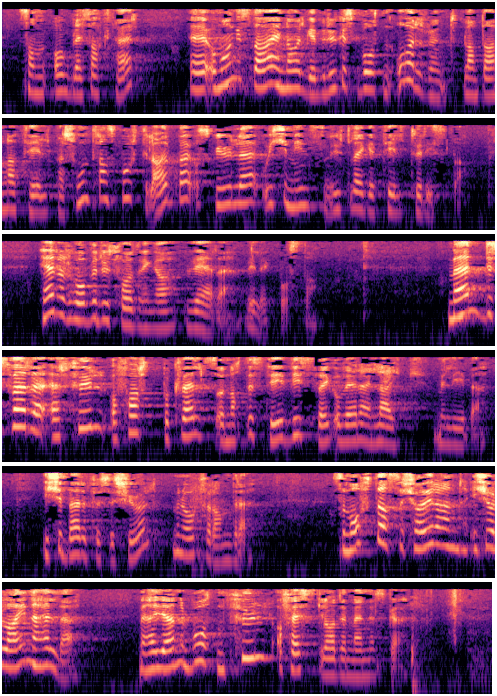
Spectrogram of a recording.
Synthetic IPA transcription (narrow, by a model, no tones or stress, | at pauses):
sɔmoːɡblæɪsɑkt̪hæːɾ | ɔmɑŋːəst̪ɑːəɪnɔɾɡəbɾʉːkəsboːt̪n̩oːɾɾʉnt̪b̥lɑnt̪ɑnɑt̪ʰɪlpʰæʂuːnt̪ʰɾɑnspɔɾt̪ʰːɪlʔɑɾbæɪʔɔskʉːləʔɔɪçːəmɪnst̪sɔmʉːt̪ʰlɛɡːət̪ʰɪlt̪ʰʉɾɪst̪ɑ̰ | heːɾhɑɾhoːʋəd̪ʉːt̪fɔɾd̪ɾɪŋɑʋeːɾə̰ʋɪlḛːɡ̥̚pʰo̰ːst̪o̰ː | mɛnd̪ɪsʋæɾəʔæɾfʉlɔfɑɾt̪pʰɔkʰʋɛlsɔnɑt̪ːəst̪ʰiːd̪ʋiːssɛɡɔʋeːɾəæɪnlæɪkmɛliːʋə̰ | ʔɪçəbæɾəfɔɾsæʃøːlmɛnoːɡfɔɾɑnd̪ɾə̰ | sɔmɔft̪əsɔçœʏɾɑnɪçəɔlæɪnəhɛlːə̰ɾ | mɛnhɑɾjæɳəboːt̪n̩fʉlɑ̰ːfɛst̪̚ɡlɑːd̪əmɛnːəskə̰ɾ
